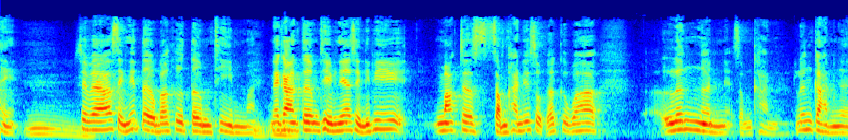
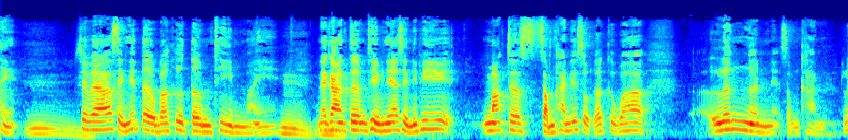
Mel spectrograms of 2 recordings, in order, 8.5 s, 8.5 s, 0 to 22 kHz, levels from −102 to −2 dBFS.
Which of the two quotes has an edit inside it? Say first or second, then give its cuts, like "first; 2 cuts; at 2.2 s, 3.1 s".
first; 1 cut; at 2.5 s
